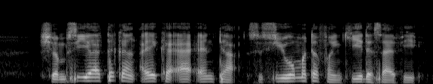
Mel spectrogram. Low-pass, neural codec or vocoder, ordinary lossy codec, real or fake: 7.2 kHz; codec, 16 kHz, 16 kbps, FunCodec, trained on Chinese and English, 50 frames a second; none; fake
